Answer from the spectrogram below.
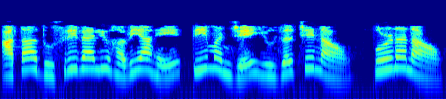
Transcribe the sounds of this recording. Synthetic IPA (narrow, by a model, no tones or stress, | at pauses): at̪ad̪usɾiːʋæljuːɦəʋiːaɦet̪iːm̤əɳd͡zejud͡zəɾt͡senaʋpuɾɳənaʋ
